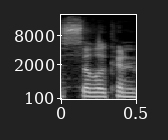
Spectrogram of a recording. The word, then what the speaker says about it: silicon: Silicon Valley properly because I was saying it silicone. And he was like, no, girl, like you have to say it silicon. And I was like, okay, so now I can say it properly.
